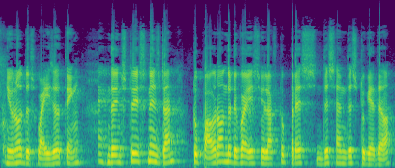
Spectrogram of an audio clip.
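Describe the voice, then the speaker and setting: A young man explaining an unboxing and install step by step, with many pauses and fillers. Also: on the high side, fairly bright tone. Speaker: motorcycle gear reviewer. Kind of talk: casual product unboxing and how-to.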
